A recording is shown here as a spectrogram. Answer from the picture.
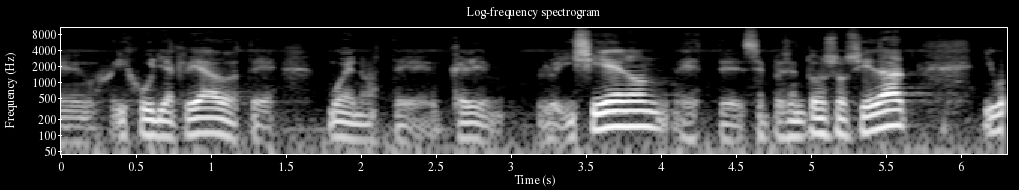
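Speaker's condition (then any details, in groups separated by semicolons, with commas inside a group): No condition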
